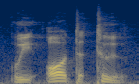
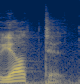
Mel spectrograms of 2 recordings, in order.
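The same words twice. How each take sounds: First: 'Ought to' is pronounced in full. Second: 'Ought to' is reduced and linked. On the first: The speaker calls it wrong. "逆に言いづらいですよね。" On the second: The speaker calls it right. "言いやすいように発音してみてください。"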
